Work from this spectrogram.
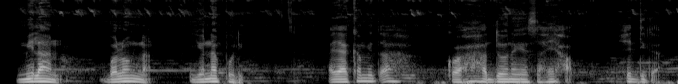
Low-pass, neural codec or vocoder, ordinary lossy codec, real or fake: none; vocoder, 44.1 kHz, 128 mel bands every 256 samples, BigVGAN v2; none; fake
